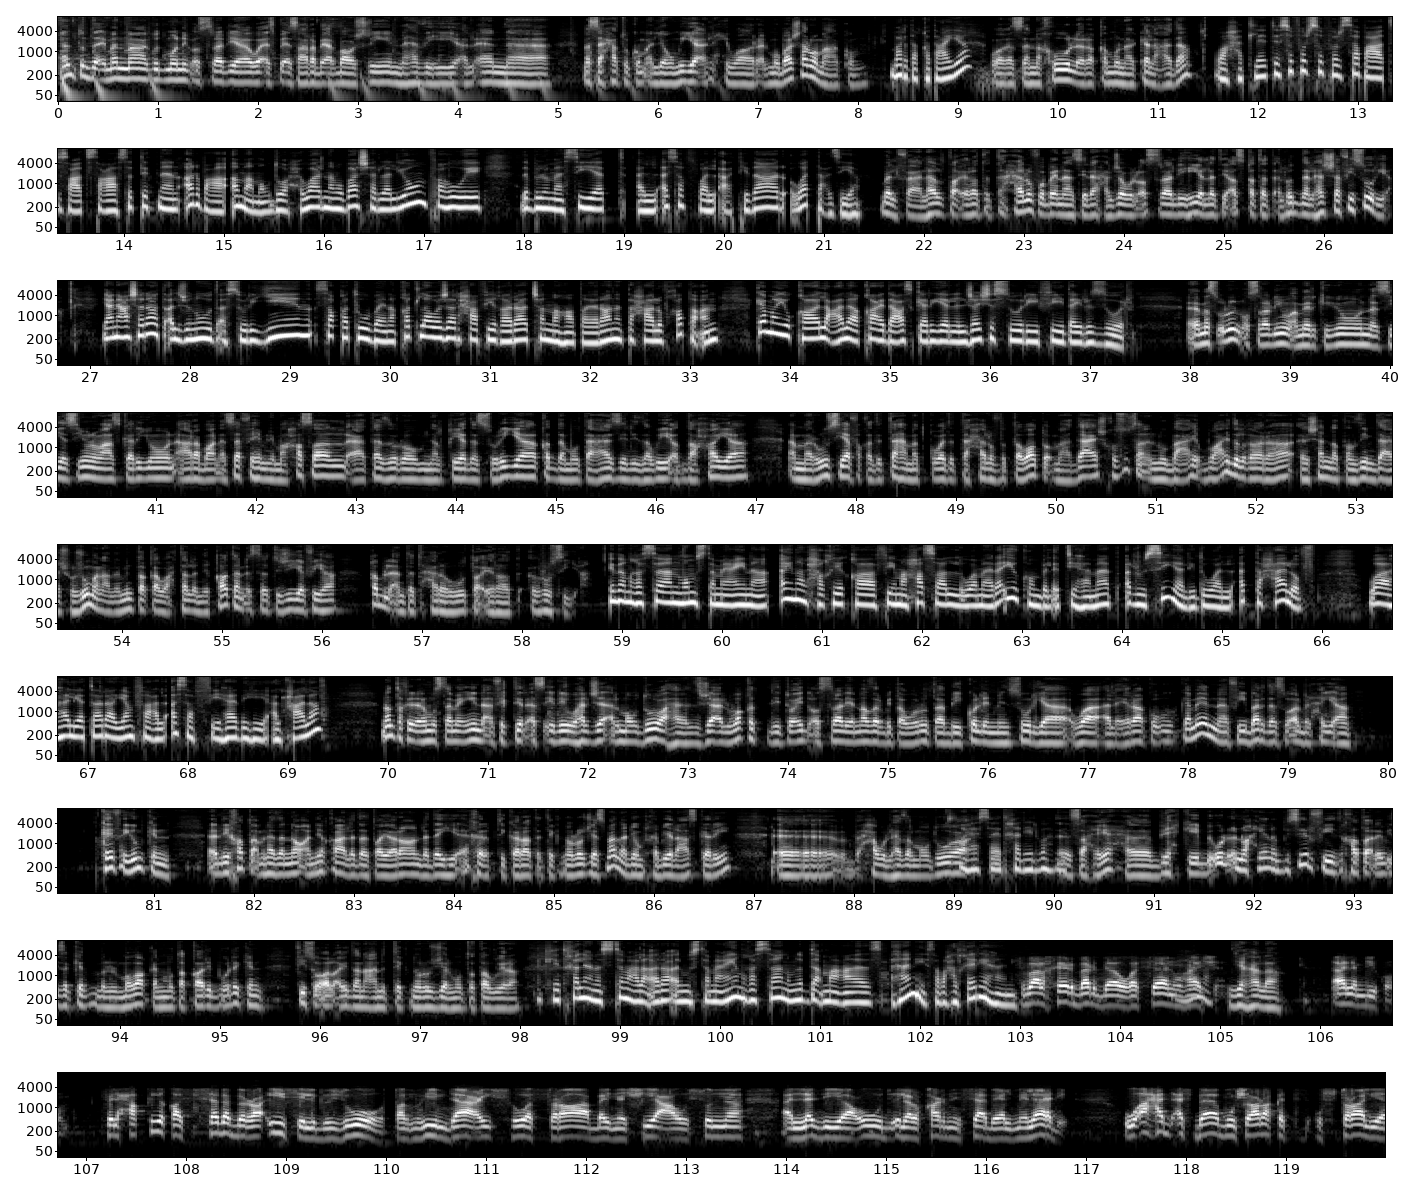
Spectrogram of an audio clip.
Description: What are your thought? more in this talk back report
